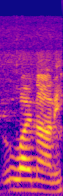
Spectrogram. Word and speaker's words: Leilani: Isn't it Lanai Estates? No, it's Leilani. He said it right.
